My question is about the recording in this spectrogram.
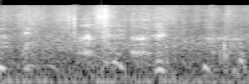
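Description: A man breathing hard in short grunting pants, with a brief rustle of leaves about a second in.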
